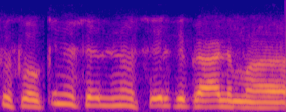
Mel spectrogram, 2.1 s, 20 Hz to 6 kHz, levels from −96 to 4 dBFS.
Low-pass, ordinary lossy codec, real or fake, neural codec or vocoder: 5.4 kHz; AAC, 24 kbps; fake; codec, 24 kHz, 6 kbps, HILCodec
